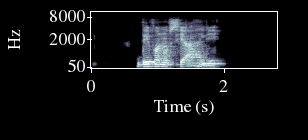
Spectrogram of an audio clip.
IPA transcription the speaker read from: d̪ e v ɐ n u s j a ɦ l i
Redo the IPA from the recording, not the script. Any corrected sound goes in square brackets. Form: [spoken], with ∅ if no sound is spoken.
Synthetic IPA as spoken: d̪ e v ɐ n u s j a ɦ l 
